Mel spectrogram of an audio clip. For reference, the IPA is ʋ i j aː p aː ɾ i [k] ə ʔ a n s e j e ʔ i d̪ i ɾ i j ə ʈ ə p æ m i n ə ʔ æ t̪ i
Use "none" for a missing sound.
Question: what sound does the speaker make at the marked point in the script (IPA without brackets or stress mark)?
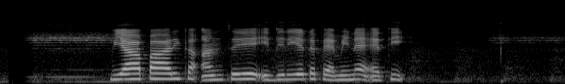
k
